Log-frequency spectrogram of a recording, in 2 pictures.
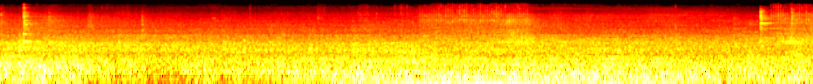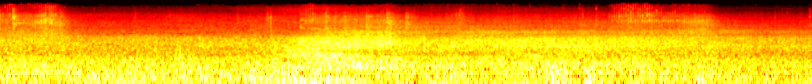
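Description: Street traffic: an articulated Amsterdam tram rolling away and fading, under the steady noise of buses and cars. A louder rush from a passing vehicle comes about two-thirds of the way through.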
